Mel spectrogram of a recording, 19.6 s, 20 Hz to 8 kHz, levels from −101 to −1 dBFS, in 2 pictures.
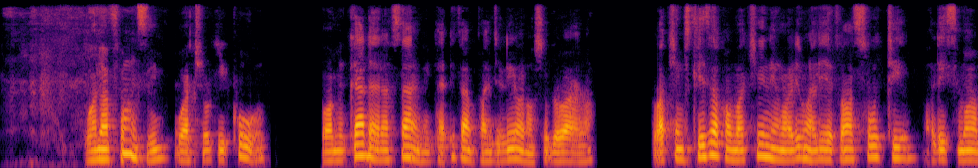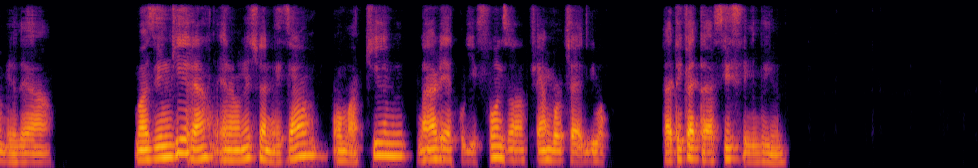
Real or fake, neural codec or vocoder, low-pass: fake; codec, 16 kHz in and 24 kHz out, 1.1 kbps, FireRedTTS-2 codec; 7.2 kHz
